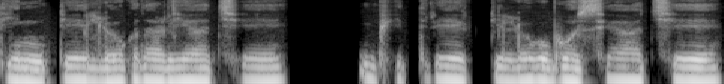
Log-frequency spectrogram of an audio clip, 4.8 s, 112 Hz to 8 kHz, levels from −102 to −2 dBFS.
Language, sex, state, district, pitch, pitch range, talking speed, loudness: Bengali, male, West Bengal, Jhargram, 135 Hz, 130-135 Hz, 110 wpm, -25 LUFS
